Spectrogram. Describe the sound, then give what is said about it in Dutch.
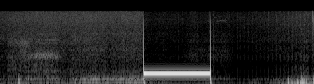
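A telephone call tone sounds as a call is placed: one steady, pure, loud tone lasting about a second, with faint low rumbling before it and a brief rustle afterward. “We gaan nu iemand bellen.”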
